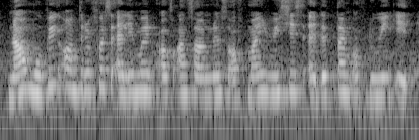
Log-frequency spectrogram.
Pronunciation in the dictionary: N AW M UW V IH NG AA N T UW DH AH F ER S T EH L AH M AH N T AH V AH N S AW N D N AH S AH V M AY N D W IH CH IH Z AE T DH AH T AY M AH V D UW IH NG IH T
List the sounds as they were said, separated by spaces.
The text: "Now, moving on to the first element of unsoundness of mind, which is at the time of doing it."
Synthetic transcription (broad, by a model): N AW M UW V IH NG AA N T UW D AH F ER S T EH L AH M AH N T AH F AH N S AW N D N S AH F M AY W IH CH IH S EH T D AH T AY M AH F D UW IH NG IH T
